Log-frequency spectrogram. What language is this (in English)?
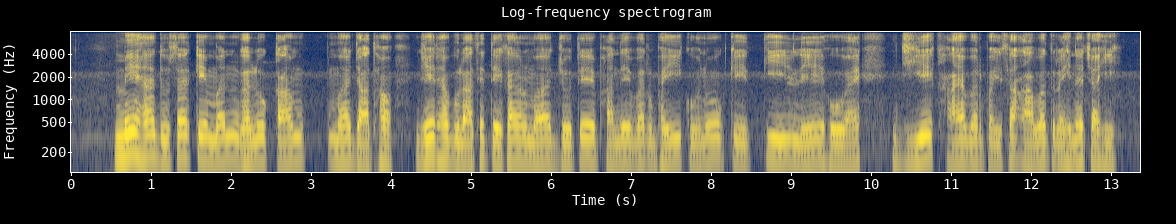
Chhattisgarhi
